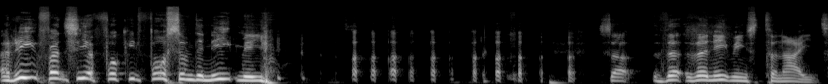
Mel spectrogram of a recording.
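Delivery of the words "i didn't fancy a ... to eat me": attempted Geordie accent, raised and high. Voicing the next frame's figure, trying a geordie accent. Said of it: "I'm gonna try to do a Geordie accent".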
